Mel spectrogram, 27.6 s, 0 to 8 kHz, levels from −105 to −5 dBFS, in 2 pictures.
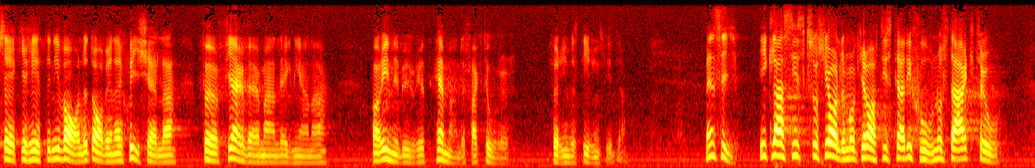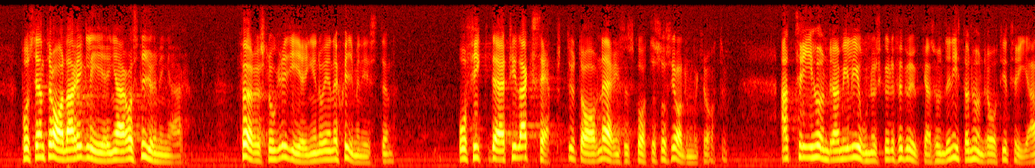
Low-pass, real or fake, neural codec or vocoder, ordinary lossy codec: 7.2 kHz; real; none; none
